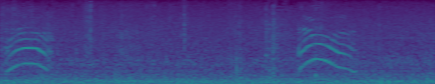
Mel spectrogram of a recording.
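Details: Two bright, bowed mews, one at the start and one after three seconds, from hungry kittens in a basket impatiently awaiting their meal; faint room hum underneath.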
